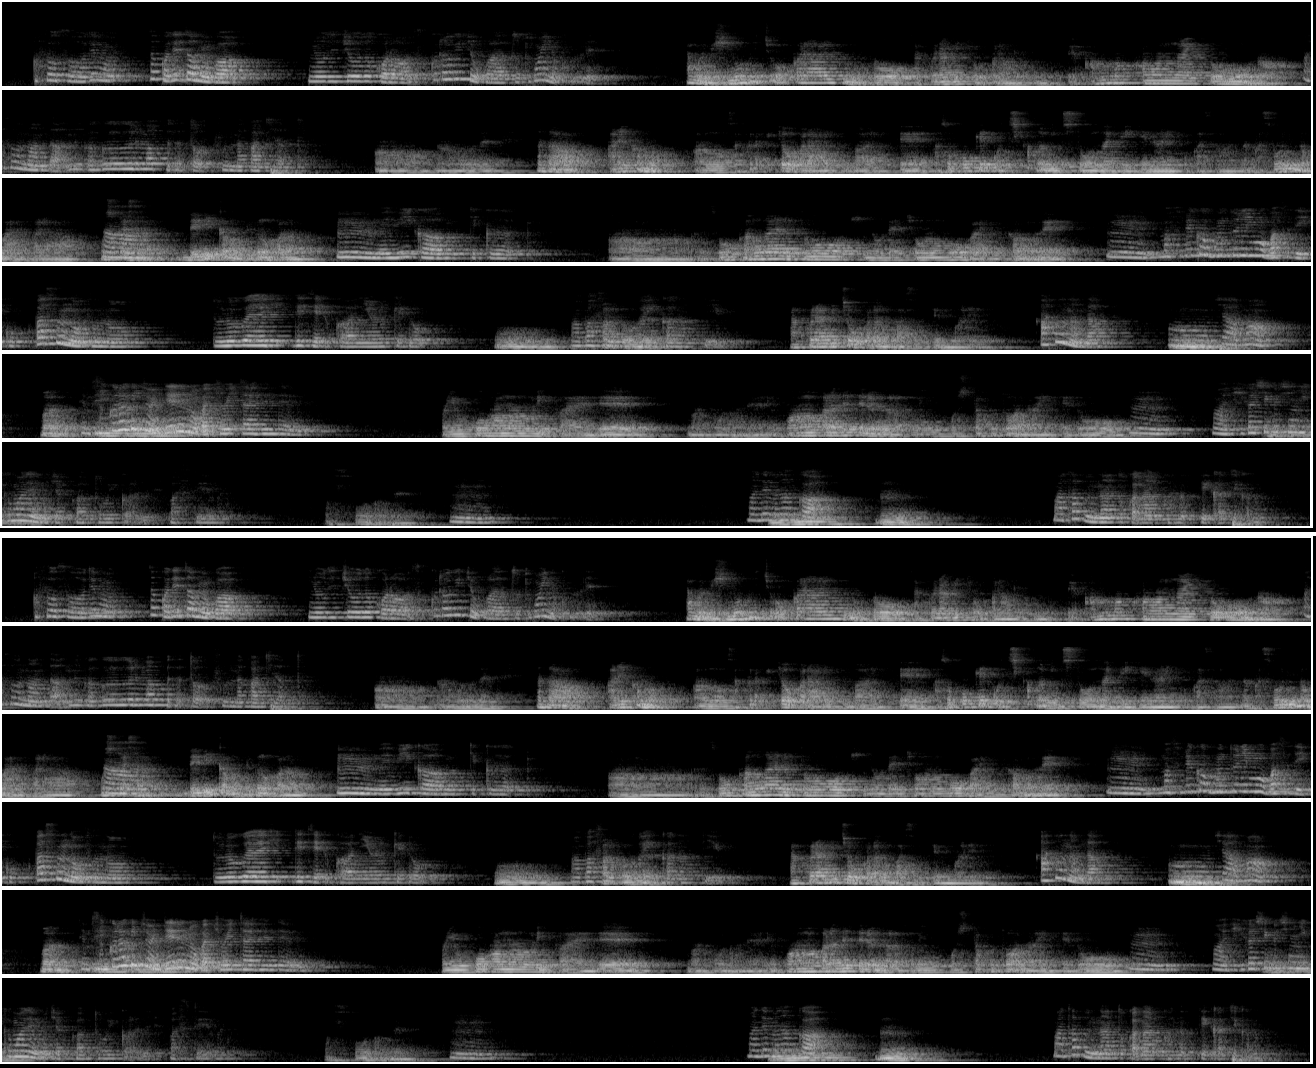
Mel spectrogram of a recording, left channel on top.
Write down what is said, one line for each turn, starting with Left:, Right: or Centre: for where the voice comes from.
Left: あ、そうそう。でも、なんか出たのが日の出町だから、桜木町からだと遠いのかもね。
Right: 多分ね、日の出町から歩くのと桜木町から歩くのってあんま変わんないと思うな。
Left: あ、そうなんだ。なんか Google マップだとそんな感じだった。
Right: ああ、なるほどね。ただ、
Left: うん。
Right: あれかも。あの、桜木町から歩く場合って、あそこ結構地下の道通んなきゃいけないとかさ、なんかそういうのがあるから、もしかしたらベビーカー持ってくのかな
Left: ああ、うん、ベビーカーを持ってく。
Right: ああ、でそう考えると、日の出町の方がいいかもね。
Left: うん。まあそれか本当にもうバスで行こう。バスのその、どのぐらいひ出てるかによるけど、
Right: うん。
Left: まあ、バスの方がいいかなっていう。
Right: あとね、桜木町からのバスっていうのもあるよ。
Left: あ、そうなんだ。あーじゃあまあ、
Right: うん。まあ、
Left: でも桜木町に出るのがちょい大変だよね。
Right: いい感じの時間。まあ、横浜乗り換えで、まあそうだね。横浜から出てるんならそれに越したことはないけど、
Left: うん。まあ、東口に行くまでも若干遠いからね、
Right: どうだろうね。
Left: バス停まで。
Right: まあ、そうだね。
Left: うん。まあでもなんか、
Right: うーん。うん。
Left: まあ多分なんとかなるかなっていう感じかな。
